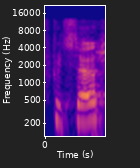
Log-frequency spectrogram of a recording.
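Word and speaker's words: Cousteau: Jack Kusto. That's it. Jack Friso. We grew up with Jack Cruso.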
